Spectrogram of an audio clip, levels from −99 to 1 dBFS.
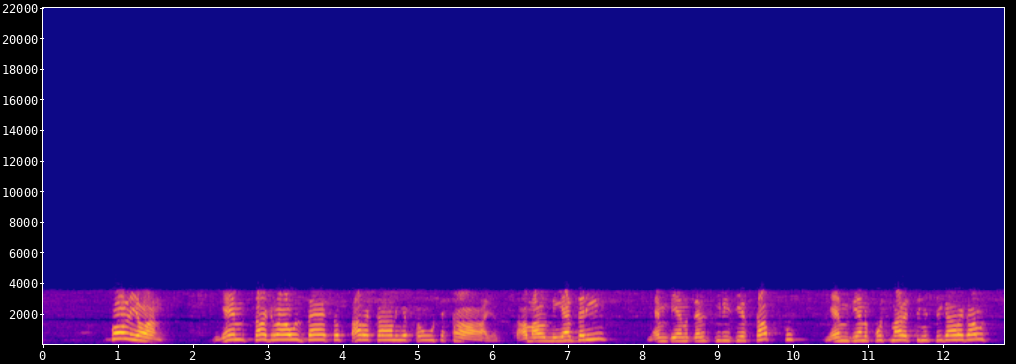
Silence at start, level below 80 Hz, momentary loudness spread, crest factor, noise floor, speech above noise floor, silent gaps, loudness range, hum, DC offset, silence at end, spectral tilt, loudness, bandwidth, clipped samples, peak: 0.9 s; -88 dBFS; 16 LU; 18 dB; -67 dBFS; 46 dB; none; 6 LU; none; under 0.1%; 0.25 s; 0.5 dB/octave; -21 LUFS; 3.7 kHz; under 0.1%; -4 dBFS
